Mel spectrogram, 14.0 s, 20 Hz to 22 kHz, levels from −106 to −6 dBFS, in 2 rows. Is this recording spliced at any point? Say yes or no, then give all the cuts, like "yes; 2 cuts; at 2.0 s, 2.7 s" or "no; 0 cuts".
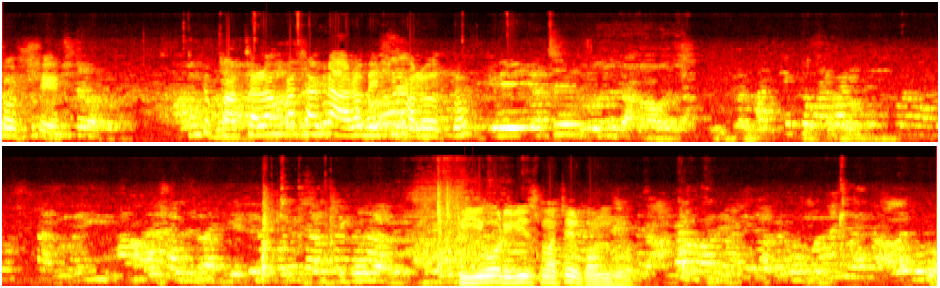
yes; 1 cut; at 4.4 s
